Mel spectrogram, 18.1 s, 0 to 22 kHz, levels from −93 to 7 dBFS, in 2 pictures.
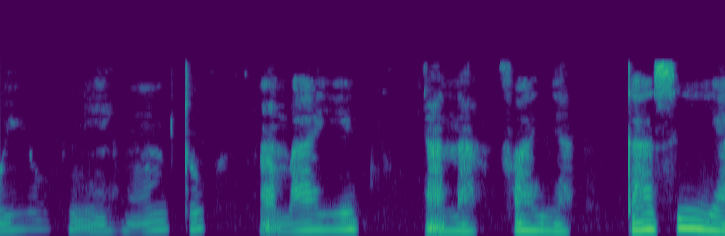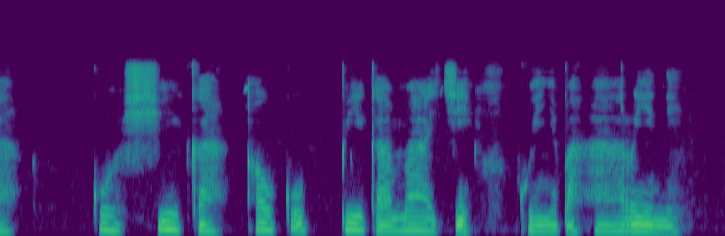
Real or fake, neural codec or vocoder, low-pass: real; none; 7.2 kHz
